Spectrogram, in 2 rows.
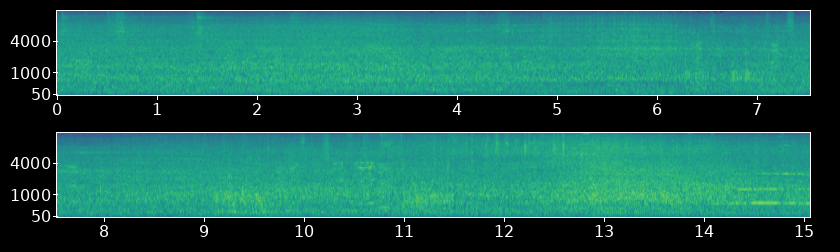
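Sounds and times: city street traffic: 0.0 - 15.0.

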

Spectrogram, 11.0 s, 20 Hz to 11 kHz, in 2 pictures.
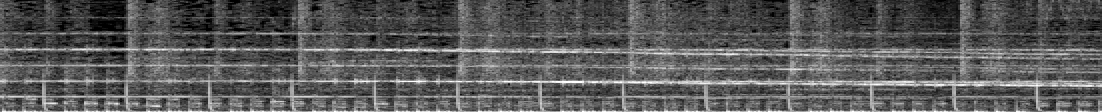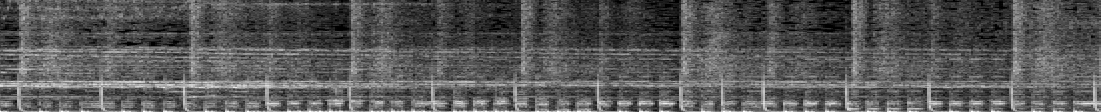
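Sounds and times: pounding kick drum: 0.0 - 11.0
throbbing electronic bass: 0.0 - 11.0.

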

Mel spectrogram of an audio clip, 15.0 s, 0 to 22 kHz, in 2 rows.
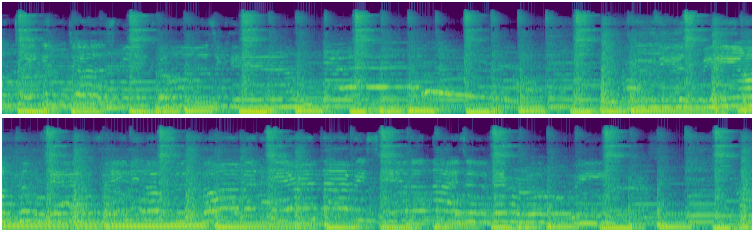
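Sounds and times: woman singing: 0.0 - 4.2, 6.2 - 14.1
drum kit: 0.0 - 15.0
electric bass: 0.0 - 15.0.

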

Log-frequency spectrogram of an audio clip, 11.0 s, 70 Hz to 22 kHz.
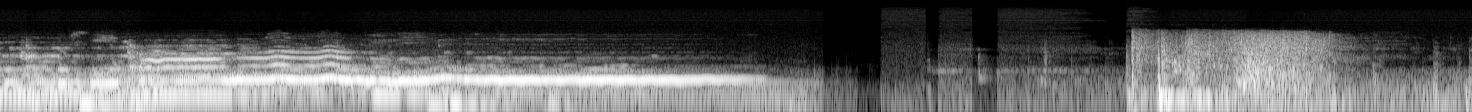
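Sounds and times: soft instrumental accompaniment: 0.0 - 6.3
soundtrack hiss and crackle: 6.6 - 8.4.

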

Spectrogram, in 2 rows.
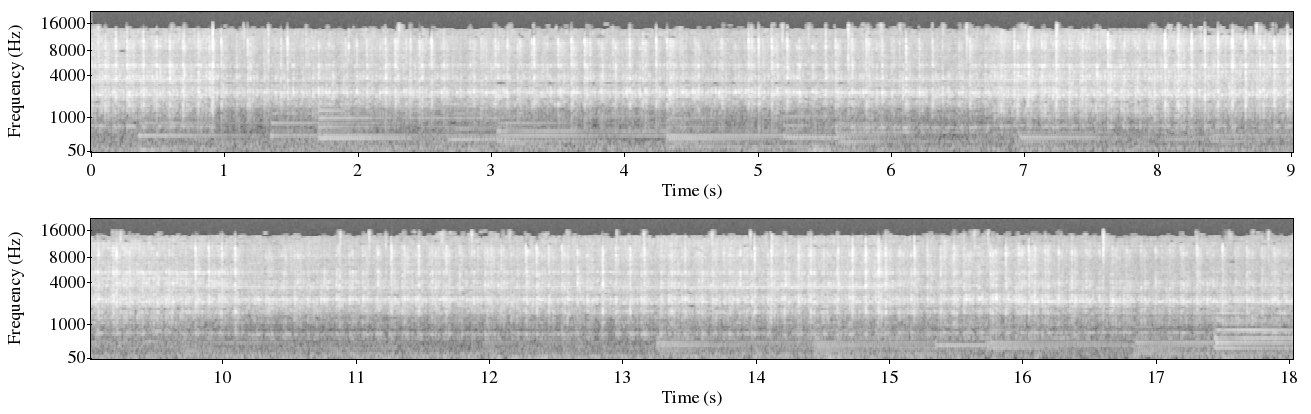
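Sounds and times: toy blender motor whirring: 0.0 - 18.0.

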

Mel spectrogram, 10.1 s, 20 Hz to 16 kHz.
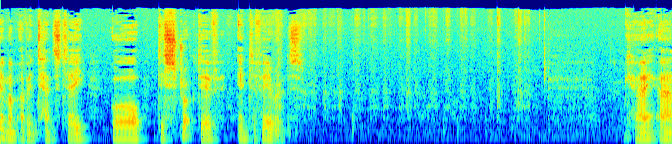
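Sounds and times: marker pen scratching on paper: 3.2 - 8.0.

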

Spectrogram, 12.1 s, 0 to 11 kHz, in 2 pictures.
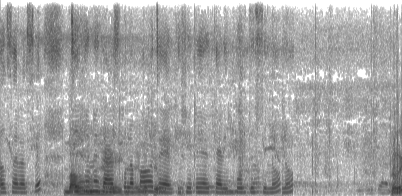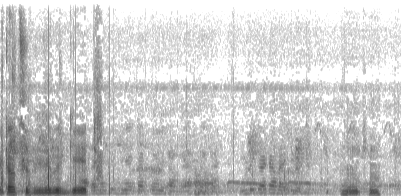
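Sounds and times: background voices: 0.0 - 4.4.

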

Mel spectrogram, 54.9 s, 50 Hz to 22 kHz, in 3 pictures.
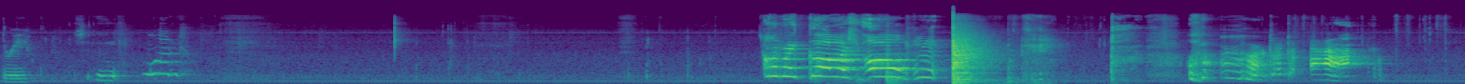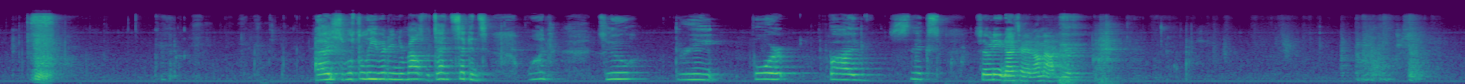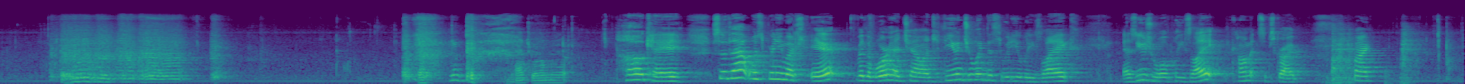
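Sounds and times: sharp cough: 13.9 - 14.4, 41.7 - 42.9
boy whining: 14.9 - 17.3.

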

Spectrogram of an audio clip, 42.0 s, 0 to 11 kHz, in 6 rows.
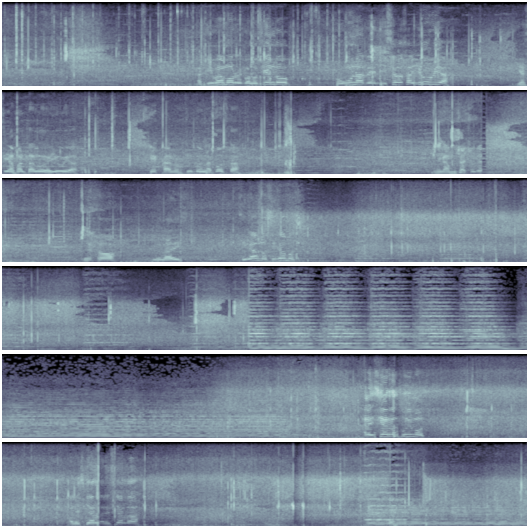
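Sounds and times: bike tyres on wet trail: 0.0 - 24.3, 30.7 - 42.0
rushing wind noise on microphone: 0.0 - 24.4, 30.6 - 42.0
faint background music: 0.0 - 32.2.

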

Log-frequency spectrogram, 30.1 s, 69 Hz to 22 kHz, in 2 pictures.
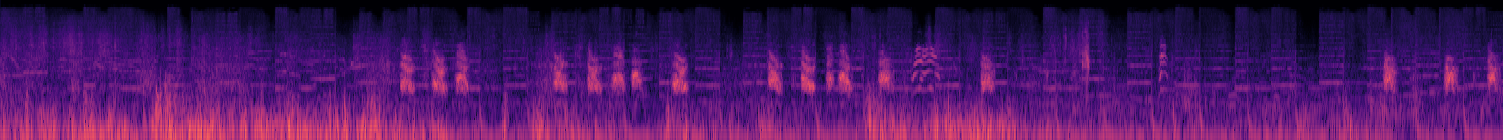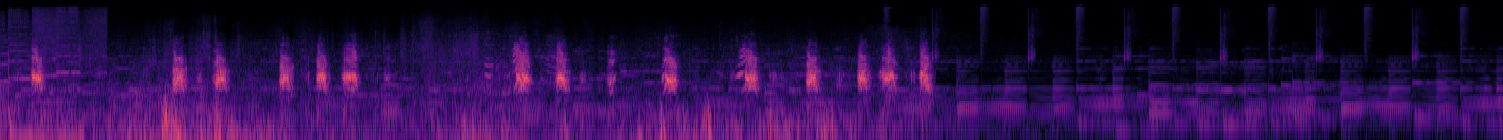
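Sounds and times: background music: 0.0 - 30.0
small dog yipping: 7.7 - 10.0, 20.2 - 24.4.

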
